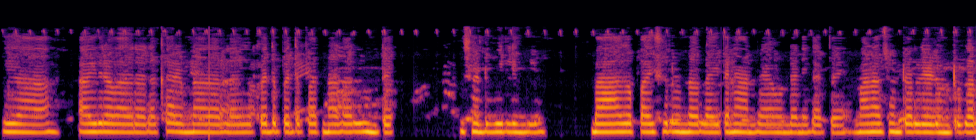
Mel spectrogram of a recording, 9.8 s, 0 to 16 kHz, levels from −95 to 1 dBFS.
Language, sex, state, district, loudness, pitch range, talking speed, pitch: Telugu, female, Telangana, Karimnagar, -18 LUFS, 210-215 Hz, 130 wpm, 215 Hz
